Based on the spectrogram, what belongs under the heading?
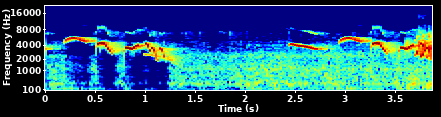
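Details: A female oriental magpie-robin calls to stimulate the male: two bursts of whistled slurs and short trills, separated by a pause of about a second, with soft background hiss.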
